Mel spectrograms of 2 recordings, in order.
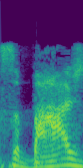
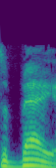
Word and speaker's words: Sabaj: He says, it's not Sabaj. The J is silent. It's Sabay.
